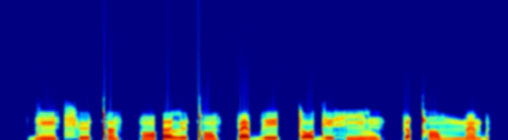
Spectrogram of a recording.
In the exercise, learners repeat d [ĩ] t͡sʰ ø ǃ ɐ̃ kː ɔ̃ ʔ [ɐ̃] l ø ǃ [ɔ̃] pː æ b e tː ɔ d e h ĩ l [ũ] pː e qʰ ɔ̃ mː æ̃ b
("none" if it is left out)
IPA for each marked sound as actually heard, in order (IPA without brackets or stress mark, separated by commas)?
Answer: ẽ, ɐ, ɔ̃, ũ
